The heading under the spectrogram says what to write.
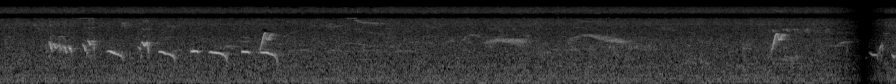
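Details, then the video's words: Chinese hwamei, poksay jambul from Sumatra, in energetic 'gacor' singing: about nine short down-slurred whistles given at a steady quick pace, then a pause and a single sharper note, with background hiss and a final knock. "POKSAY JAMBUL GACOR"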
